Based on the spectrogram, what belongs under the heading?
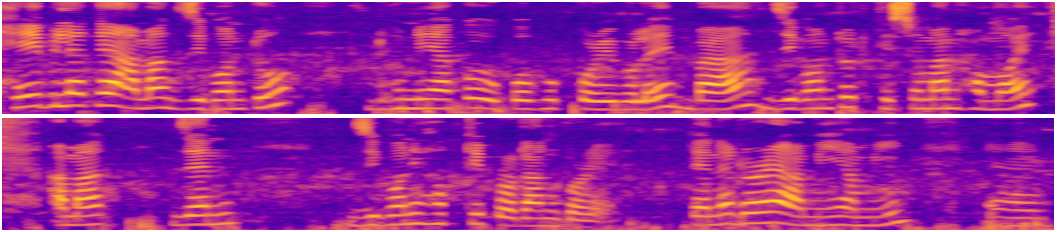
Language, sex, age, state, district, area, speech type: Assamese, female, 45-60, Assam, Dibrugarh, urban, spontaneous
